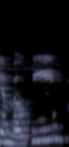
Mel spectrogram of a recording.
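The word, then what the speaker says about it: Amopé: It's called the Amopi. And like emoji, but yeah, I think it's AMOPE. So not at all spelled like emoji, but pronounced similar.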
